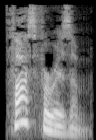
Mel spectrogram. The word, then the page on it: phosphorism: British English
